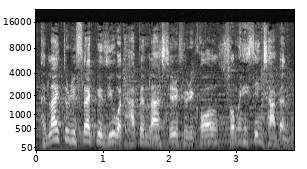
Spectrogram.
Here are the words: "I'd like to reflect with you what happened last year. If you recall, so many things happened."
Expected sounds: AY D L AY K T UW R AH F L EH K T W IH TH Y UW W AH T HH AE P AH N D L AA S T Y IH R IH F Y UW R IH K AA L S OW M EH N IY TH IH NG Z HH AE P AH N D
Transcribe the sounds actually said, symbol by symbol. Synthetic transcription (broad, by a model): AY D L AY K T UW R AH F L EH K T W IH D Y UW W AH T HH AE P AH N D L AA S T Y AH R IH F Y UW R IH K AA L S OW M EH N IY T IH NG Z HH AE P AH N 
